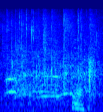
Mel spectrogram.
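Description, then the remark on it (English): An audience claps steadily for a couple of seconds, a dense wash of many hands at moderate volume, with a few voices calling out over it. “Waiting for applause.”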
